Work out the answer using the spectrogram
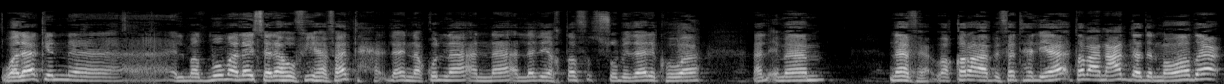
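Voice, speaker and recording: High-voiced man explaining recitation rules. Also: steady tone, normal speed, fairly bright tone. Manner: explains patiently, repeats key words, asks and answers himself. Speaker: sheikh teaching Quran recitation. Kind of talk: classical Arabic lesson commentary.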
